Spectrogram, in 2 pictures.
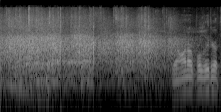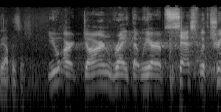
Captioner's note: some Applause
